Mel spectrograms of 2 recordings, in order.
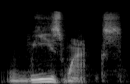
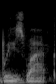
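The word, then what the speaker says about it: Vis wax: introduced to um I I've been advised it's pronounced Weese wax yeah that's what mod stew has put on the record for saying that despite everybody's saying viz for all these years what's dude did explore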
